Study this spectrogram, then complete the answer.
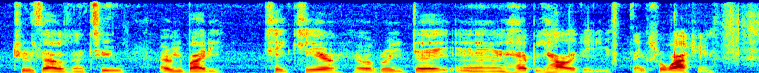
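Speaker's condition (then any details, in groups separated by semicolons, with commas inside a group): Cerebral palsy; diplegia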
